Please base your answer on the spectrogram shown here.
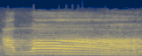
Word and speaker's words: আল্লাহ: পাকের নাম উচ্চারণ হচ্ছে আল্লাহ মুখটা একটু গোল হয়ে যাবে বলেন আল্লাহ আল্লাহ সুবহানাল্লাহ পৃথিবীতে বিভিন্ন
